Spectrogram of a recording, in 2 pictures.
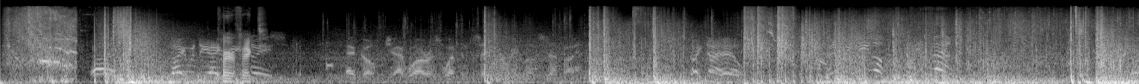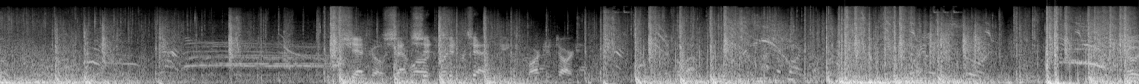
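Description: Explosions rumble and boom.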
